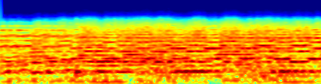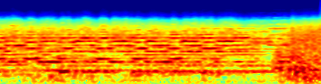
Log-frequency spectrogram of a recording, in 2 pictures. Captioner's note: bus Horn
